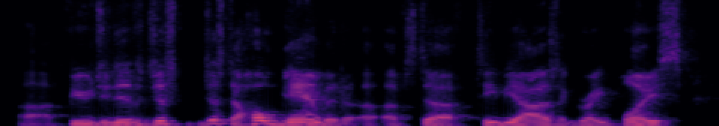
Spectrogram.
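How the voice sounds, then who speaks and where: A man in a Tennessee accent, medium pitch, a dark, mellow tone, and a moderate pace. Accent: Southern US (Tennessee). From Middle Tennessee, US South. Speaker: retired state investigator. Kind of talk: interview. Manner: halting.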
